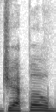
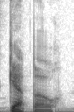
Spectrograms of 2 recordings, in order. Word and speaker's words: Geppo: I also thought it was Jeppo, but I've heard them say their own names. That is not how it's said, it's Geppo.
